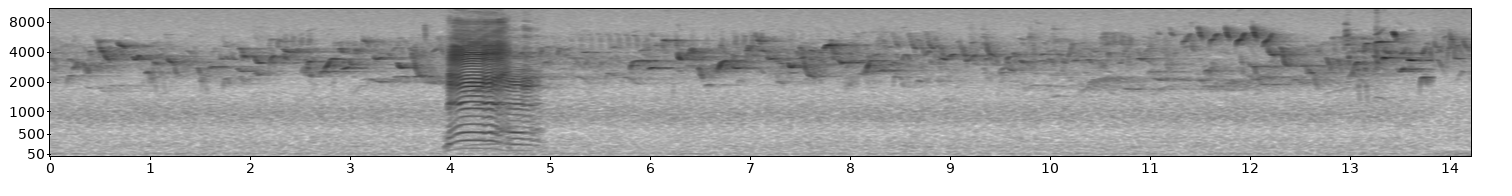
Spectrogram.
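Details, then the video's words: A single quavering bleat, just under a second long, rises from lambs grazing in a cool green forest, set against a steady chorus of high twittering birds. "Cute little lambs graze in the cool green forest - Sounds of sheep bleating"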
